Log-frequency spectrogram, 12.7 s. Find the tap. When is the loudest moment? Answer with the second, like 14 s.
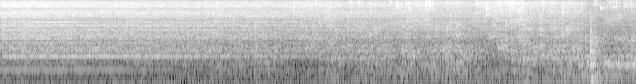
12 s.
